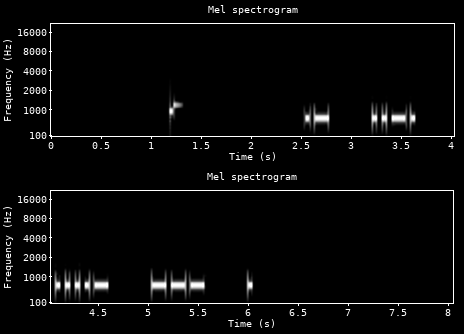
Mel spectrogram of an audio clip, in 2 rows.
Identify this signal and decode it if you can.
Morse code, heard as a keyed tone, about 25 wpm, spaced as for 14 wpm, 700 Hz. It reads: AF4OE
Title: USA Call Signs - 5 Characters - 3x Character Spacing - 25wpm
